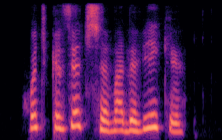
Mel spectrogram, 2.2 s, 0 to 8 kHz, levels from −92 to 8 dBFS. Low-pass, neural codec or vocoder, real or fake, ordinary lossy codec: 7.2 kHz; codec, 24 kHz, 3 kbps, HILCodec; fake; AAC, 48 kbps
